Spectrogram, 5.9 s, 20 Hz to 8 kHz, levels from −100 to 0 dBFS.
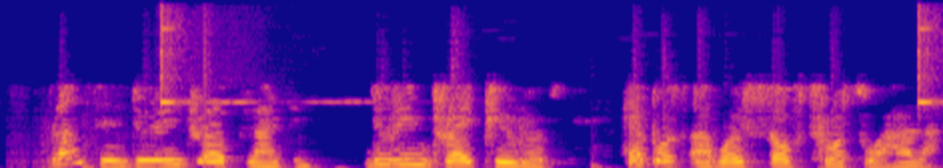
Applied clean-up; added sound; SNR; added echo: classical method WPE with log-MMSE.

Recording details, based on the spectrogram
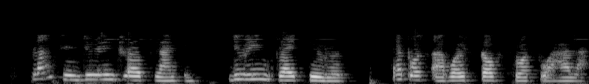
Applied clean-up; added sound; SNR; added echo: neural mask model DeepFilterNet 3.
